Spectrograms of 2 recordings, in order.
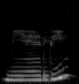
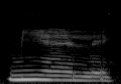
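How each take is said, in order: First: "mieli" with a wrong li ending. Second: "miele" with every vowel clear, no li; correct vowels. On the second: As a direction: say "miele" cleanly, mi-e-le. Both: Shown as a demonstration. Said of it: "don't pronounce li".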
